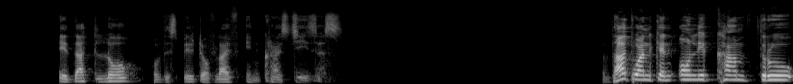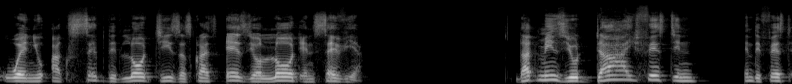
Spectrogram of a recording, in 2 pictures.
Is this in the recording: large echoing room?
yes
